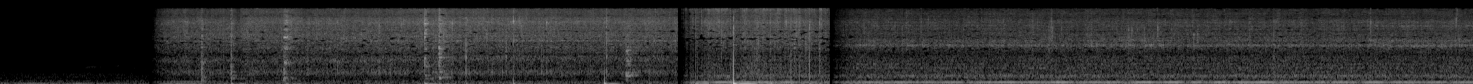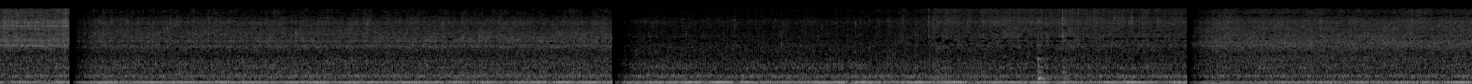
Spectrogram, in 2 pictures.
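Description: Oil sizzling in a metal pot as shallots, curry leaves and ginger-garlic paste, and then chicken pieces, are fried and stirred. The sizzle starts about a second and a half in and breaks off briefly at several edits, with a low steady hum under it from about seven seconds on.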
